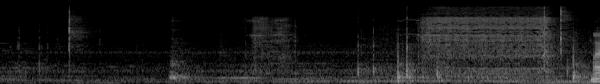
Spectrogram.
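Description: Small cordless electric screwdriver running for about a second and a half, near the end, driving a screw into the plastic battery cover of a digital multimeter, after a few light clicks of handling.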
